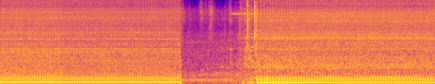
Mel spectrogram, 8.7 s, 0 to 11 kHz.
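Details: Brand-new TVS Raider 125, first cold start: the single-cylinder thumps at fast idle, cuts out briefly, then catches and settles into a steady beat; a hard cold start.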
